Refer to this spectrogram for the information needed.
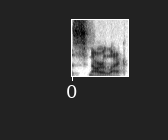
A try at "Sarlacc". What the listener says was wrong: Sarlacc. No N. Sarlacc.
